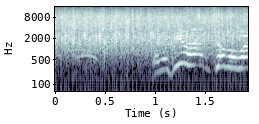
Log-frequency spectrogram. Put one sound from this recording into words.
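A middle-aged man speaks cheerfully into a microphone.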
